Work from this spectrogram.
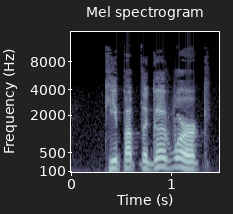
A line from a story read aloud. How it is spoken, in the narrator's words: laugh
